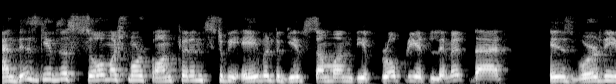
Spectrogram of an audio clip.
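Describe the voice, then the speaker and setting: This man speaks at a moderate pace with a high pitch and ordinary pitch variation. His loudness stays very even. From outside the US. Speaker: fintech startup co-founder. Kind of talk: podcast interview.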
